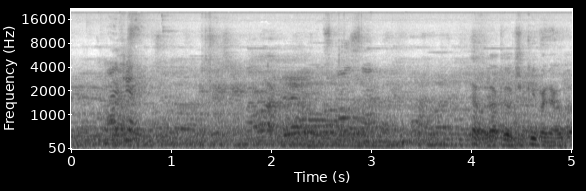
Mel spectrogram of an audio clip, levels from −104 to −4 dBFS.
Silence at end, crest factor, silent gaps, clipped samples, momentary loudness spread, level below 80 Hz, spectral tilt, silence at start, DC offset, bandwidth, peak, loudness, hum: 0 s; 16 dB; none; under 0.1%; 7 LU; -56 dBFS; -7.5 dB/octave; 0 s; under 0.1%; over 20 kHz; -10 dBFS; -28 LUFS; none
